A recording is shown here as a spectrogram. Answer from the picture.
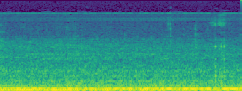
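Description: Steady low rumble of road and engine noise heard inside the cab of a moving vehicle.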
